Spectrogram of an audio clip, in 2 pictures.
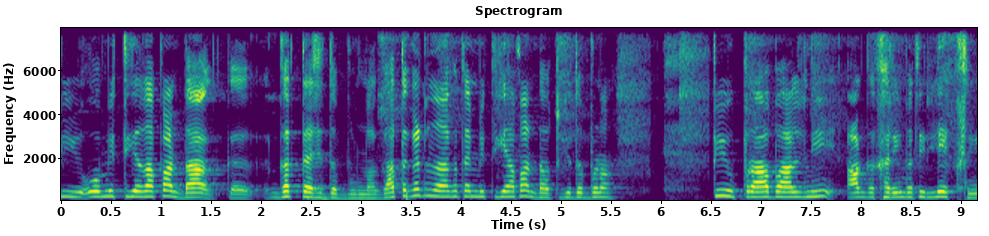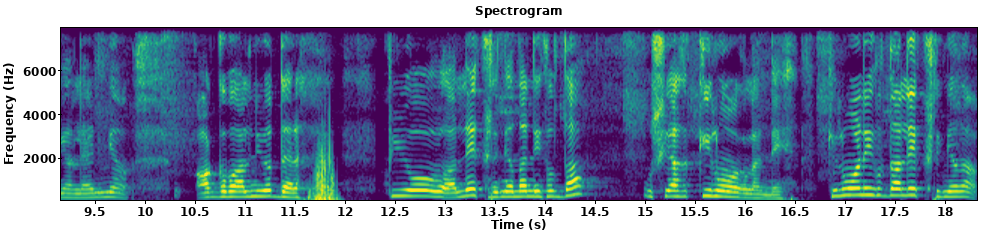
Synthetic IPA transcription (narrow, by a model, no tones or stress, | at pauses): piːoːmɪt̪ɪjãːd̪aːpaːɳɖaː | ɡət̪ːaːt͡ʃed̪əbunãːɡət̪ɡəɖnãːkət̪eːmɪt̪ɪjaːpãːɳɖaːʊt̪ːɡed̪əbɳaː | piːʊpɾaːbaːlniːəɡkʰəɾiːmət̪iːleːkʰɽɪjãːlɛːɽɪjãː | əɡbaːlnĩːoːd̪əɾ | piːoːleːkʰɽɪjãːd̪aːnɪkəld̪aː | ʊsjaːkɪlõːãːklɛːneː | kɪlõːãːnɪkəld̪aːleːkʰɽjãːd̪aː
